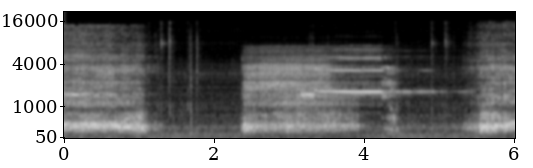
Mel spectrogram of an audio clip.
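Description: Made-up creature calls for a winged, ape-like monster, edited together from man-bat and monkey-man sound effects. Three loud calls with short quiet gaps between them; the middle one carries a thin, high whistling tone and fades away.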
